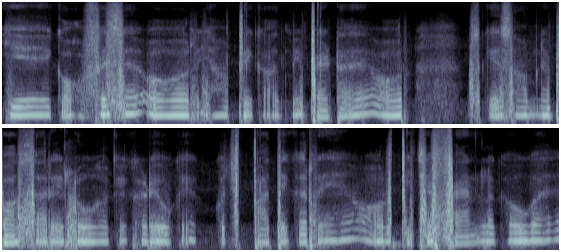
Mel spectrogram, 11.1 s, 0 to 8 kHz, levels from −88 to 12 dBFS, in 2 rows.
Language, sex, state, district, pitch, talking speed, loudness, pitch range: Hindi, male, Bihar, Gopalganj, 150 Hz, 170 wpm, -22 LUFS, 145-160 Hz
